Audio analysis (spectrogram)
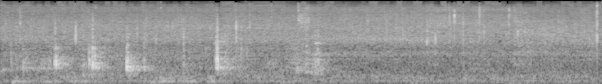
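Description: Onions sizzle and crackle in olive oil in a pan, with a few sharper pops and stirring clicks standing out from the steady frying hiss, close and moderately loud.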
